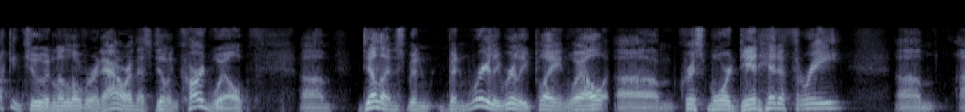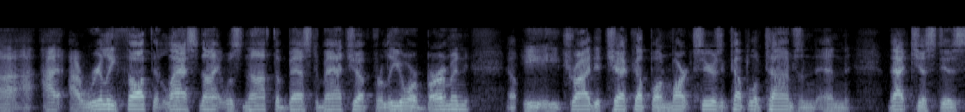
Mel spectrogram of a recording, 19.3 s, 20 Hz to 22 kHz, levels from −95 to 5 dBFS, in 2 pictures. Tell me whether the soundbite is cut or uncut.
cut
